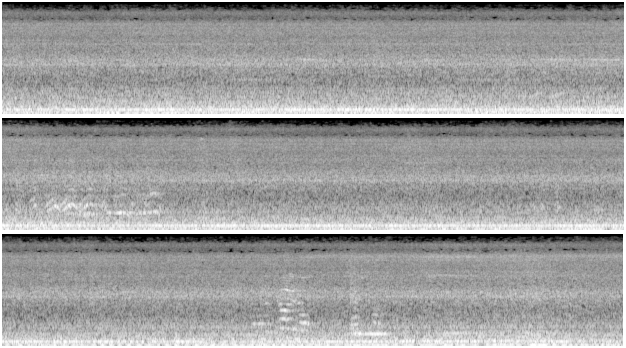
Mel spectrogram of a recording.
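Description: A forklift engine idles with a steady low hum.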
